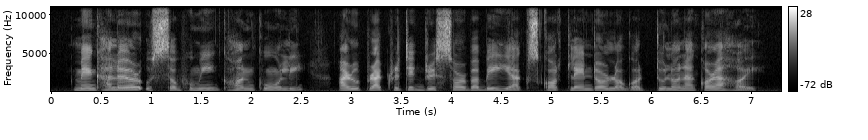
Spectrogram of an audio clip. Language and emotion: Assamese, neutral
